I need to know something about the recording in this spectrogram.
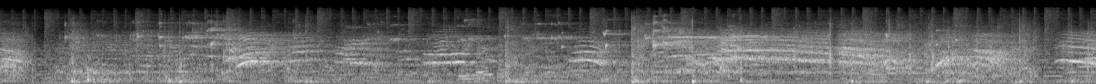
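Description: Live sound of a girls' volleyball match in a sports hall: high-pitched shouts and calls from the players, with thuds of the ball being hit and bouncing on the court floor.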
